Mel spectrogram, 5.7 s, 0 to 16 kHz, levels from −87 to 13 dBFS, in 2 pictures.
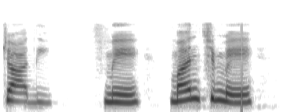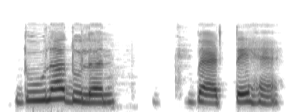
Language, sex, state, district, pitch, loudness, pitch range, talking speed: Hindi, female, Uttarakhand, Uttarkashi, 240 Hz, -17 LUFS, 225-270 Hz, 75 wpm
